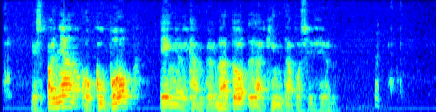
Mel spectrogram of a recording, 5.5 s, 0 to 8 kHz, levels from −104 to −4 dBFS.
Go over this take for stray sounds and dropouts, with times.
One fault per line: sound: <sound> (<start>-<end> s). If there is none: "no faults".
sound: laugh (4.7-4.8 s)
